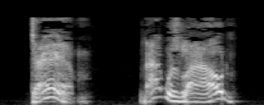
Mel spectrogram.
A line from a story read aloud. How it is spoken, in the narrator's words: Ray exclaimed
